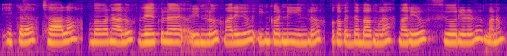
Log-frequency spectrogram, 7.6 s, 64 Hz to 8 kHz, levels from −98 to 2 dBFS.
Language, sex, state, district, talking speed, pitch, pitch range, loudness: Telugu, female, Telangana, Karimnagar, 110 wpm, 215 Hz, 210-235 Hz, -21 LUFS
